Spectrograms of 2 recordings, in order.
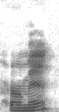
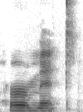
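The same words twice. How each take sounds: First: "permit" as the noun, PER-mit; "permit" with the weight up front; first-syllable stress. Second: "permit" as the verb, per-MIT; "permit" stressed on the second syllable; last-syllable stress. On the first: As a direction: hit the start of "permit": PER. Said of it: "in the noun column". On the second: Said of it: "but there is a difference". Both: Shown as a demonstration.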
